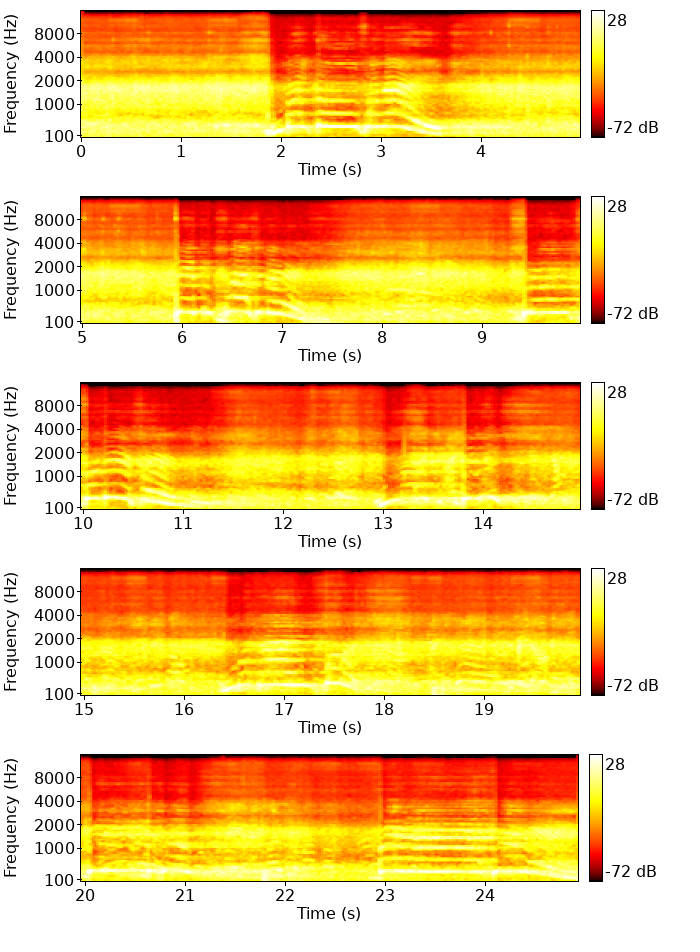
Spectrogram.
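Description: Stadium crowd noise with a drawn-out voice over the public-address system, calling out about every three to four seconds. Each call rises, holds and falls away in pitch, in the manner of an announcer introducing names one by one.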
